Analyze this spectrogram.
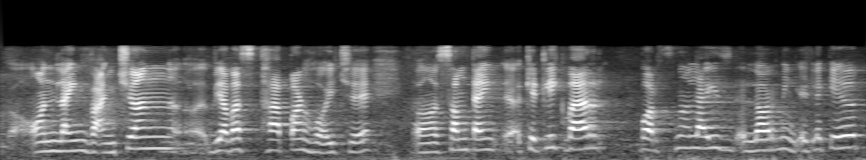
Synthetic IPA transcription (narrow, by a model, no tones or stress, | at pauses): ɔ̰nlainʋãɲt͡ʃənʋjəʋəst̪ʰapəɳɦojt͡ʃʰe | səmʈajmkeʈlikʋaɾ | pəɾsnəlaizɖləɾnĩŋɡeʈleke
